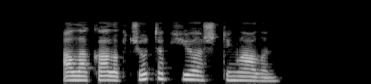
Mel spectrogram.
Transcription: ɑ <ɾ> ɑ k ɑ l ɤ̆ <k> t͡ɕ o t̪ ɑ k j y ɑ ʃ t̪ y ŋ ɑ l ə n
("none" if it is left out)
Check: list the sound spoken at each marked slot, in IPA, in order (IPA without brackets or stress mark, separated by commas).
l, k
